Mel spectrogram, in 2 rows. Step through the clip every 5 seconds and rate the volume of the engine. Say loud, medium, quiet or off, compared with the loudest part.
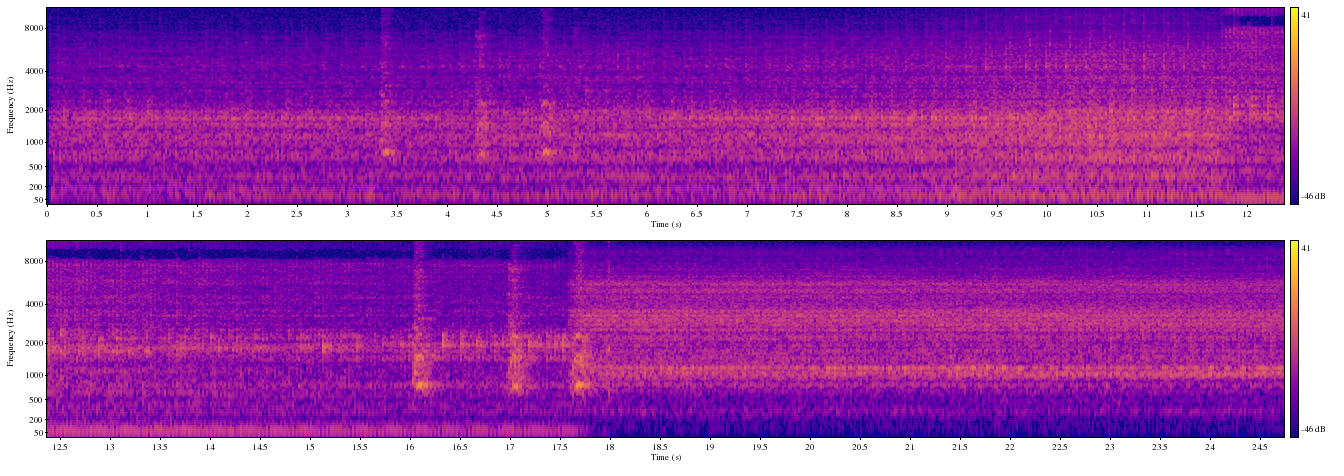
medium, loud, loud, medium, loud.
